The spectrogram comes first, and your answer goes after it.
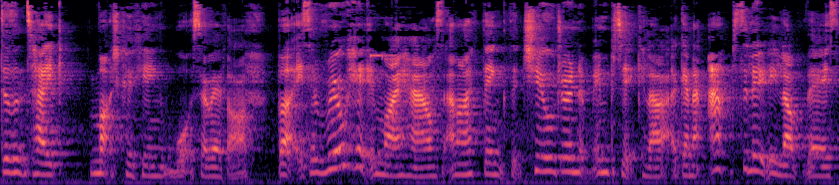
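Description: This woman talks at a moderate pace with lively intonation. Her loudness swings widely. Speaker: cooking channel host. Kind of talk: cooking tutorial chat. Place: kitchen.

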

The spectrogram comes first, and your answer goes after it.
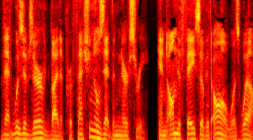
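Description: Against a quiet background, a man with an unremarkable speaking voice talks at a moderate pace and a fairly low pitch, with ordinary pitch variation and hardly any pauses. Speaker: true crime narrator. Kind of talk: true-crime narration, scripted and read out, grave, documentary style. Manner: solemn, measured, formal.

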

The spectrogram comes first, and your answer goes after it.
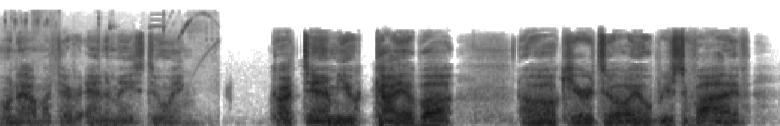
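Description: A man's raspy put-on character voice, fairly high in pitch, at a moderate pace. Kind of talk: comedic parody gameplay dub. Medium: dub.

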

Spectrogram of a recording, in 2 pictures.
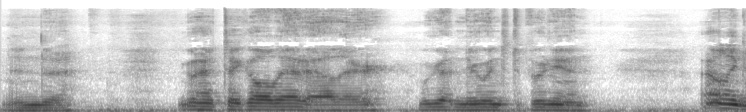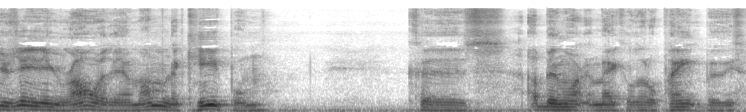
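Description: A man's fairly low voice at a moderate pace, with ordinary pitch variation and long, frequent pauses. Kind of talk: casual vlog chat. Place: bathroom. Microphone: phone near.

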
